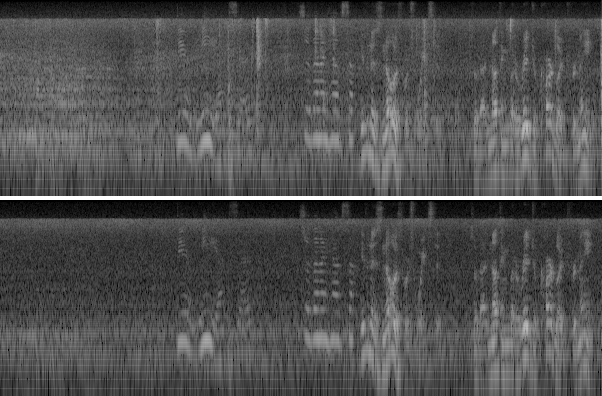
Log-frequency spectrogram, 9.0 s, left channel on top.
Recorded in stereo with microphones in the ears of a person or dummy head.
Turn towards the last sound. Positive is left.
turn(degrees=20)  # may be behind; listen again after turning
